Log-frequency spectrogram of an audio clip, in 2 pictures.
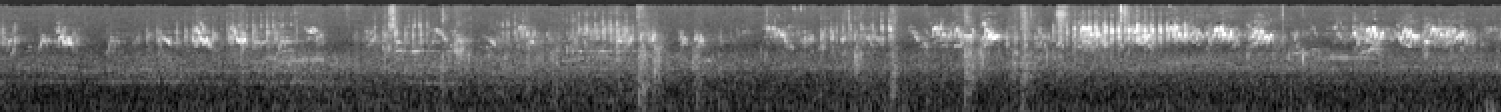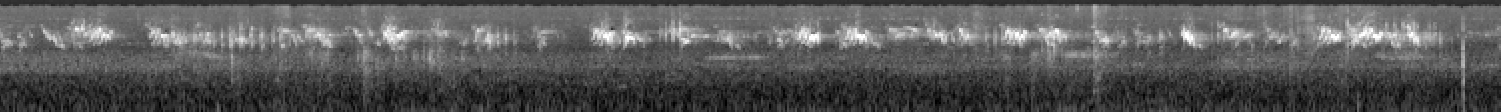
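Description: Faint chirping of small birds: many short, high chirps in quick runs over a soft low background noise.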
